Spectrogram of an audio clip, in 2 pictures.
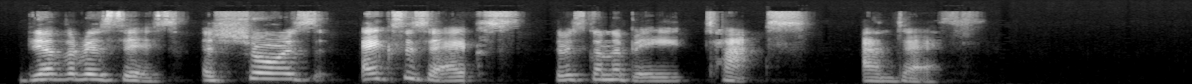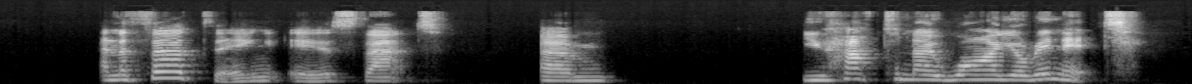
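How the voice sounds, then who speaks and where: A woman with a medium pitch speaks at a fairly slow pace with lively intonation and long, frequent pauses. The background is quiet. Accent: British. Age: 60s. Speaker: family business advisor. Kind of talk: webinar presentation.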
